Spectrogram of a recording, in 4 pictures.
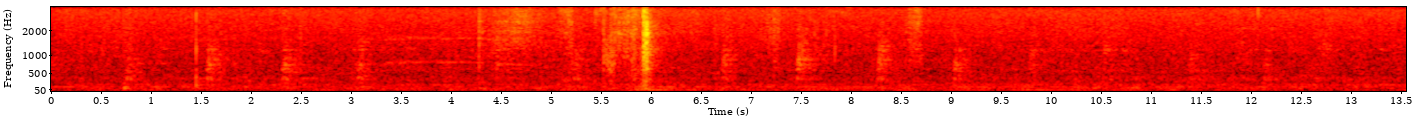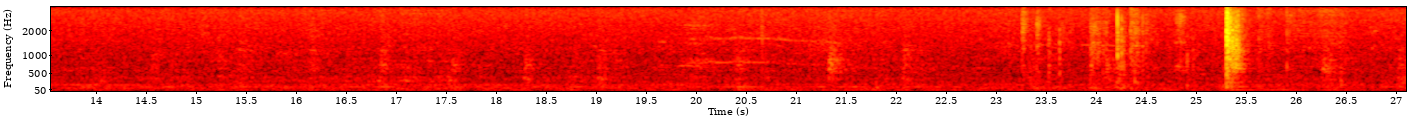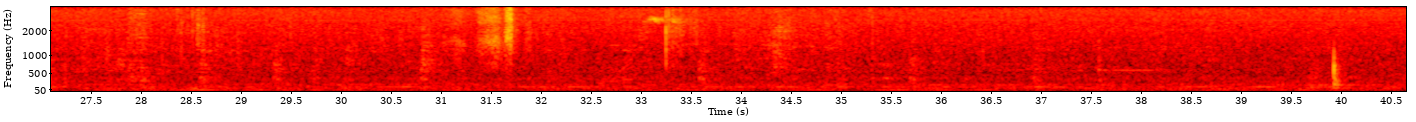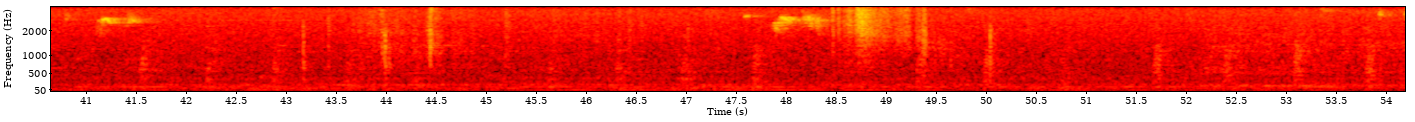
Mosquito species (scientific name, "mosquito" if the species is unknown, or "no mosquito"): no mosquito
